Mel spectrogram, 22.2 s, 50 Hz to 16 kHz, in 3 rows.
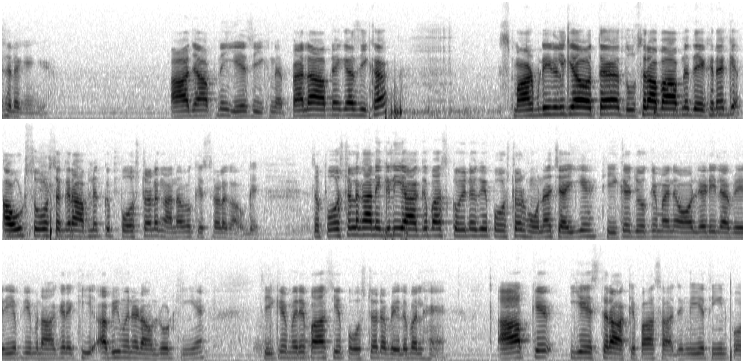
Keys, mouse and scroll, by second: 10.6-11.0 scroll down 1, 11.3-14.2 right drag, 14.2 click, 17.3 click, 19.0 right click, 20.1-22.2 drag, 21.3-22.2 scroll.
